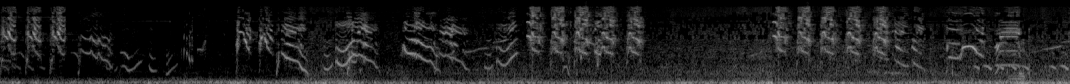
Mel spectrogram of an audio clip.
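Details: Ringneck parrot calling: a busy run of sharp, downslurred squawks and chirps, often fast and overlapping, with bursts of rapid repeated notes against a steady background hiss.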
